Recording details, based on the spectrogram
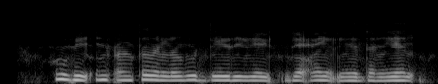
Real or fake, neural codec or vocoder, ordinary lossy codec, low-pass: fake; codec, 16 kHz, 1 kbps, FreqCodec, larger model; none; 7.2 kHz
